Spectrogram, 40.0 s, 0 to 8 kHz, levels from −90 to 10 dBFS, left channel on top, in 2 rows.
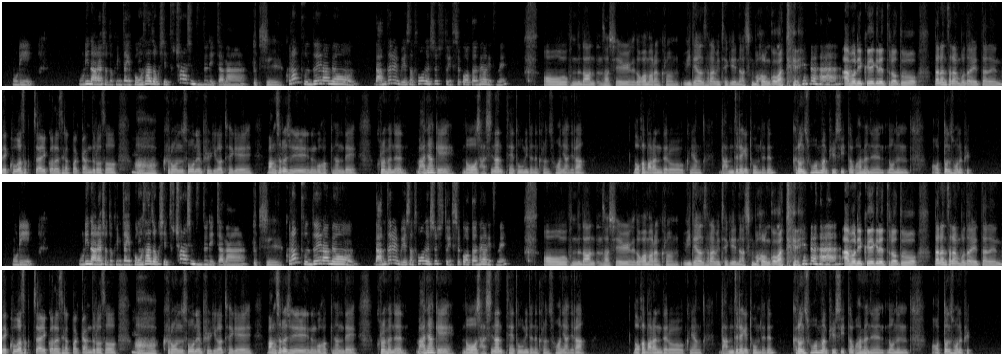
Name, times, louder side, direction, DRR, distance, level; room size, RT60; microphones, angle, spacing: voice 1, 0.2-0.6 1.5-4.9 5.7-7.1 7.5-10.1 16.0-16.8 22.6-22.8 28.4-28.6, right 3 dB, 70° right, 0.8 m, -30 dB
voice 2, 5.0-5.6 10.5-16.0 16.8-25.0 25.3-31.6 32.6-34.0 34.3-35.4 35.8-39.4, right 2 dB, 20° right, 0.3 m, -29 dB
7.7 x 3.6 x 3.8 m
head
